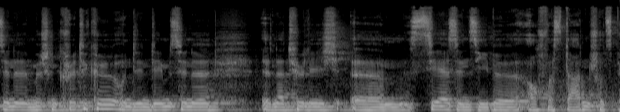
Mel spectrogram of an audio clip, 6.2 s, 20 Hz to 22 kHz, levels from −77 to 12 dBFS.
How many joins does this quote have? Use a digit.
0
